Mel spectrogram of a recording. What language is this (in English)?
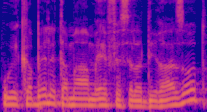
Hebrew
